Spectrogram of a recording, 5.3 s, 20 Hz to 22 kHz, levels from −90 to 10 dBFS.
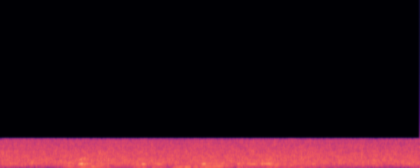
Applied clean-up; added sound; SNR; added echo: none; Stream; -5 dB; reverberation time 2.2 s.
